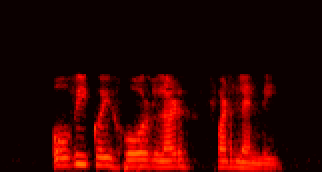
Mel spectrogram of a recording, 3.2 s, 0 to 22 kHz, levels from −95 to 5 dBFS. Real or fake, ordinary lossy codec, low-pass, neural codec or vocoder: fake; MP3, 24 kbps; 3.6 kHz; vocoder, 44.1 kHz, 128 mel bands every 512 samples, BigVGAN v2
